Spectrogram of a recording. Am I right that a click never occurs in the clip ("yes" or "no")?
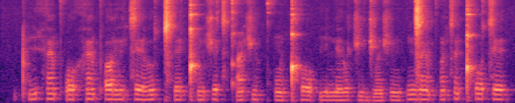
no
